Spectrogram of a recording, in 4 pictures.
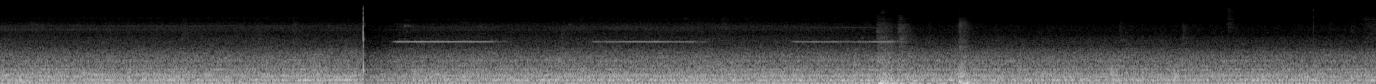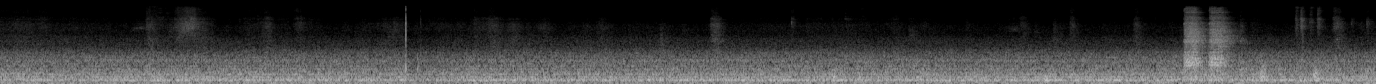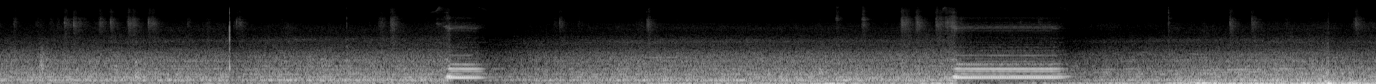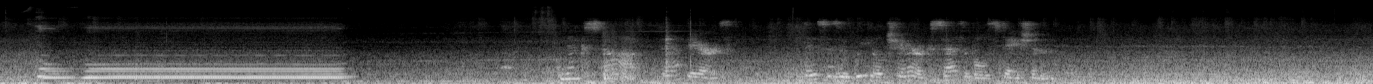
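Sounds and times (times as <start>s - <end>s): railcar interior hum: 0.0s - 55.0s
short high beeps: 3.9s - 5.0s.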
